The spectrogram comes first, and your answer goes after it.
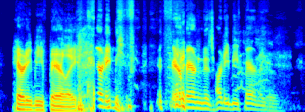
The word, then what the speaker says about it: Fairbairn: it's not how you, It's Fairbairn. That's the way it's pronounced. Because it looks like it would be Fairbarn, but it's pronounced Fairbairn, right?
